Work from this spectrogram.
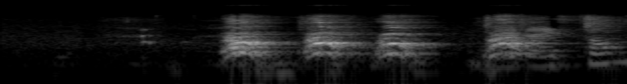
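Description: A dog named Dona Julieta gives five sharp, close barks in a quick, uneven rhythm, with a faint yip just before them in an otherwise quiet room.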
